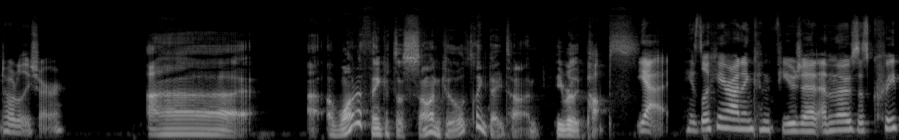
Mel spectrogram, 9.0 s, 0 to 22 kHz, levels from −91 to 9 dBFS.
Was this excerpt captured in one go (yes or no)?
no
